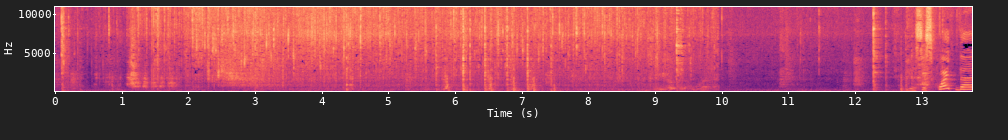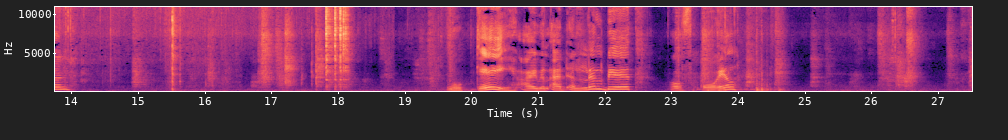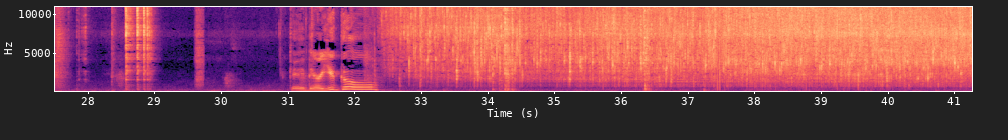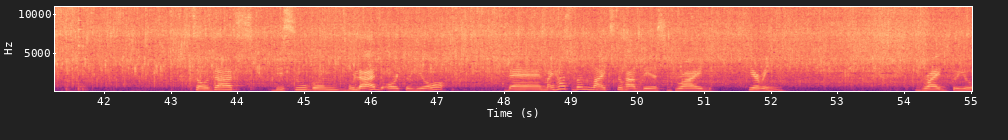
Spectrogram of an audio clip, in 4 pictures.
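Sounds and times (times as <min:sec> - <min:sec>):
low kitchen background: 0:00.0 - 0:55.0
fish sizzling in hot oil: 0:01.3 - 0:10.0, 0:32.4 - 0:55.0.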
